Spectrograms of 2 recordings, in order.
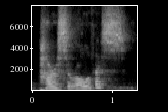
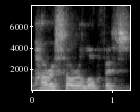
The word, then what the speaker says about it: Parasaurolophus: Actually, my favourite dinosaur is Parasaurolophus, or Parasaurolophus, depending on how you pronounce it.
